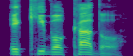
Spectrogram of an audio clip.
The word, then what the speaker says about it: equivocado: And next we have the word for wrong, which is equivocado. That's quite a mouthful, a 5-syllable adjective.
